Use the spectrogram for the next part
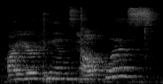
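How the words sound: It is asked in a calm, innocent tone. It is just a simple question. "It sounds pretty innocent and fair"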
